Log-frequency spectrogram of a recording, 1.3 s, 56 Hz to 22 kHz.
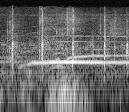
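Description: Crowd cheering rises from the stands along the front stretch during a 400-meter dash at a wheelchair games track meet, a steady swelling roar with scattered claps, heard from a distance beneath a sustained tone.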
